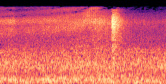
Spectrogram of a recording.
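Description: A truck engine rumbles close by as it drives past.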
